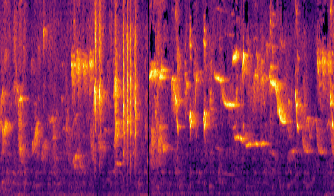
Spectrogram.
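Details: Sunbird in full, lively song, used to spur young trainee birds into singing: rapid high twittering of sharp chips, short whistles and buzzy trills, dense and continuous, with a faint low hum underneath.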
